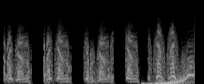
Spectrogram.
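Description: DJ turntable scratching of a vocal sample, cut into five short choppy bursts with silent gaps between them. It ends with a rising pitch sweep over a low bass hit near the end.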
